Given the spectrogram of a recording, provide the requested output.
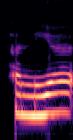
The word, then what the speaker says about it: Hania: It's pronounced Hania, and it's an L parts invisible part wig.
